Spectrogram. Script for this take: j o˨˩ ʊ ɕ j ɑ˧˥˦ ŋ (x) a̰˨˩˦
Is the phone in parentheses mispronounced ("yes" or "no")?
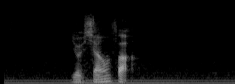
yes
